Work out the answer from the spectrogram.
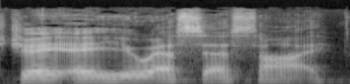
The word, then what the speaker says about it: Jaussi: I want to know how and why it's pronounced with a Y when it's Jaussi.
